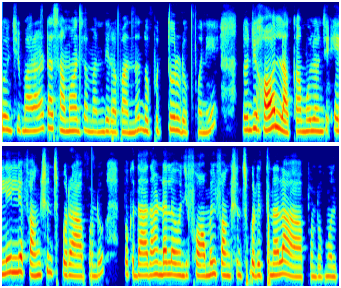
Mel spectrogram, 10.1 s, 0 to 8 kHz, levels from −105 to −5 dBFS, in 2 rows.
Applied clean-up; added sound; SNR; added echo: none; none; none; none.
